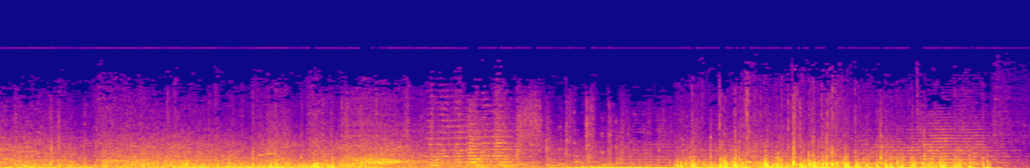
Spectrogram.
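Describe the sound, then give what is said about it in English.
A herd of animals stampedes through a gorge, a dense, loud, continuous roar of pounding hooves and rumbling that holds steady throughout and swells slightly toward the end. “Oh, look, sire. The herd is on the move.”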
